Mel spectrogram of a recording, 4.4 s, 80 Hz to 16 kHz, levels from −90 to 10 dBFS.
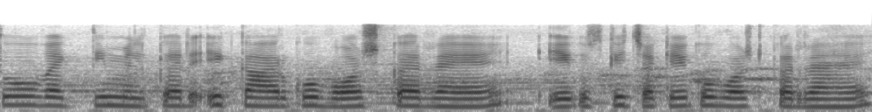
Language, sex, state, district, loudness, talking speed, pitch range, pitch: Hindi, female, Bihar, Saran, -16 LUFS, 275 wpm, 220-245 Hz, 230 Hz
